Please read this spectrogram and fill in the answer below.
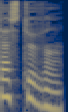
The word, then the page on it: taste-vin: francais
